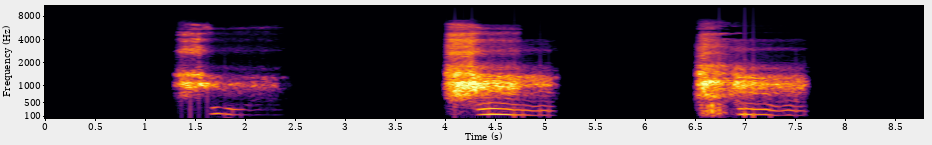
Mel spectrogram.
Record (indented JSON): {
  "exhalation_length": "8.8 s",
  "exhalation_amplitude": 18437,
  "exhalation_signal_mean_std_ratio": 0.41,
  "survey_phase": "beta (2021-08-13 to 2022-03-07)",
  "age": "45-64",
  "gender": "Female",
  "wearing_mask": "No",
  "symptom_cough_any": true,
  "symptom_fatigue": true,
  "symptom_headache": true,
  "symptom_loss_of_taste": true,
  "smoker_status": "Never smoked",
  "respiratory_condition_asthma": false,
  "respiratory_condition_other": false,
  "recruitment_source": "Test and Trace",
  "submission_delay": "2 days",
  "covid_test_result": "Positive",
  "covid_test_method": "RT-qPCR",
  "covid_ct_value": 16.2,
  "covid_ct_gene": "ORF1ab gene",
  "covid_ct_mean": 16.4,
  "covid_viral_load": "4300000 copies/ml",
  "covid_viral_load_category": "High viral load (>1M copies/ml)"
}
